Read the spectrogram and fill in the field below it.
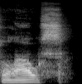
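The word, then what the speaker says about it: Lavs: Anywho, yesterday, Saturday, I wore something different but similar in vibe, and this is Filippo Sorcinelli's Unum Laus, spelled Labs, L-A-V-S, but it's pronounced Laus.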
